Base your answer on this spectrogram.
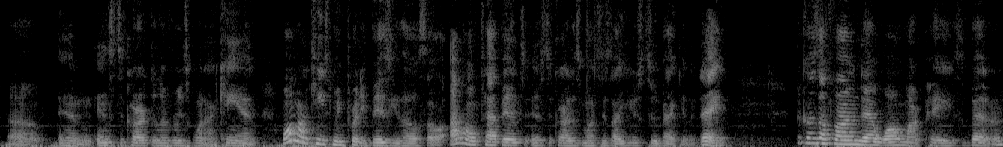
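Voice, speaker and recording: Audible room echo surrounds a woman with a very deep, low pitch who speaks with lively intonation at a moderate pace. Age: 50s. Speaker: life coach and vlogger. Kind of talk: casual livestream chat. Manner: halting, many fillers.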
